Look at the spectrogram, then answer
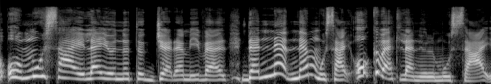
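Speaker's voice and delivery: gushing, bubbling over, effusive. Narrator voicing a woman as she rushes at her friends, gushing, bubbling over. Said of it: "zubogott Rebecca".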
